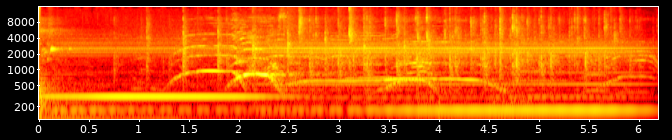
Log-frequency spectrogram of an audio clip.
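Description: A live band's amplified instruments sustaining a low droning chord as a song ends, with higher tones that slide up and down in pitch over it and faint scattered clicks. The sound drops away at the very end.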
